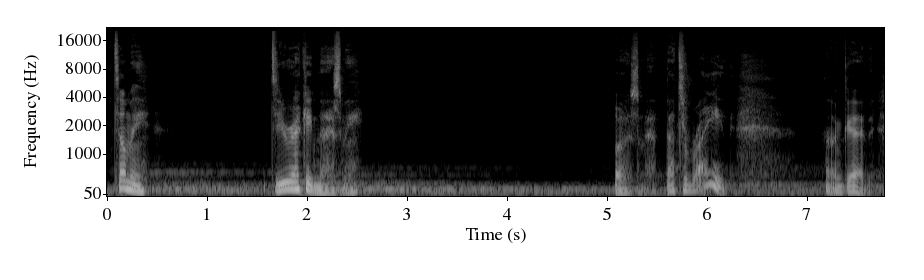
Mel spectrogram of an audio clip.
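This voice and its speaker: A man's voice: medium pitch, very animated, a little slow. Man acting a suave, menacing demon, crackly-voiced. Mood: teasing, approving. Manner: theatrical, condescending, coaxing, with whispered asides. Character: suave, menacing, proud male demon dealmaker. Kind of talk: dramatic ASMR roleplay.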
